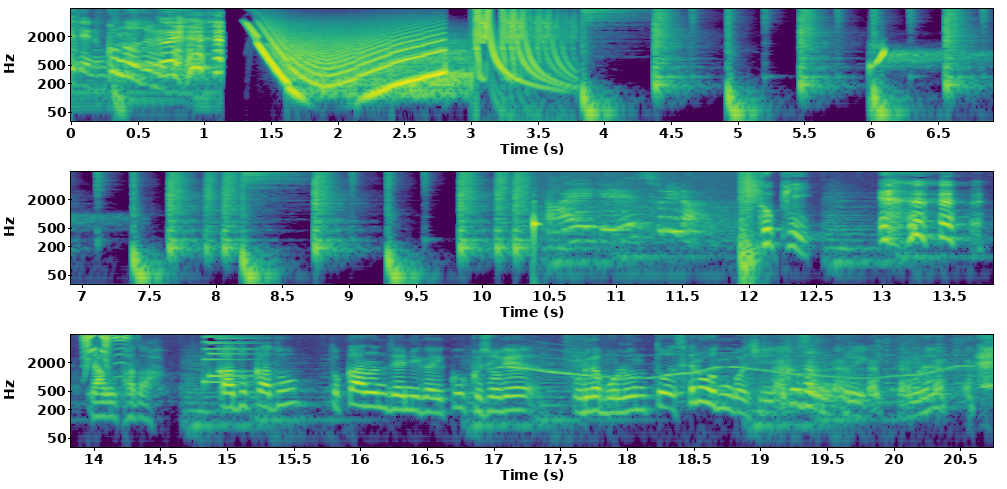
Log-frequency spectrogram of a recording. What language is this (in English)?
Korean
